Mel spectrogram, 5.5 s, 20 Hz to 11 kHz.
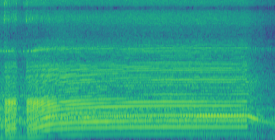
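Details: Echo PB230LN older handheld two-stroke blower that wouldn't rev up, running with a rock-hard purge bulb after new fuel line and filter; catches, climbs to a steady high buzz, holds four seconds then drops off; seems to run all right.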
